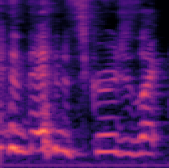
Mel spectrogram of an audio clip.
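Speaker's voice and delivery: ordinary delivery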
